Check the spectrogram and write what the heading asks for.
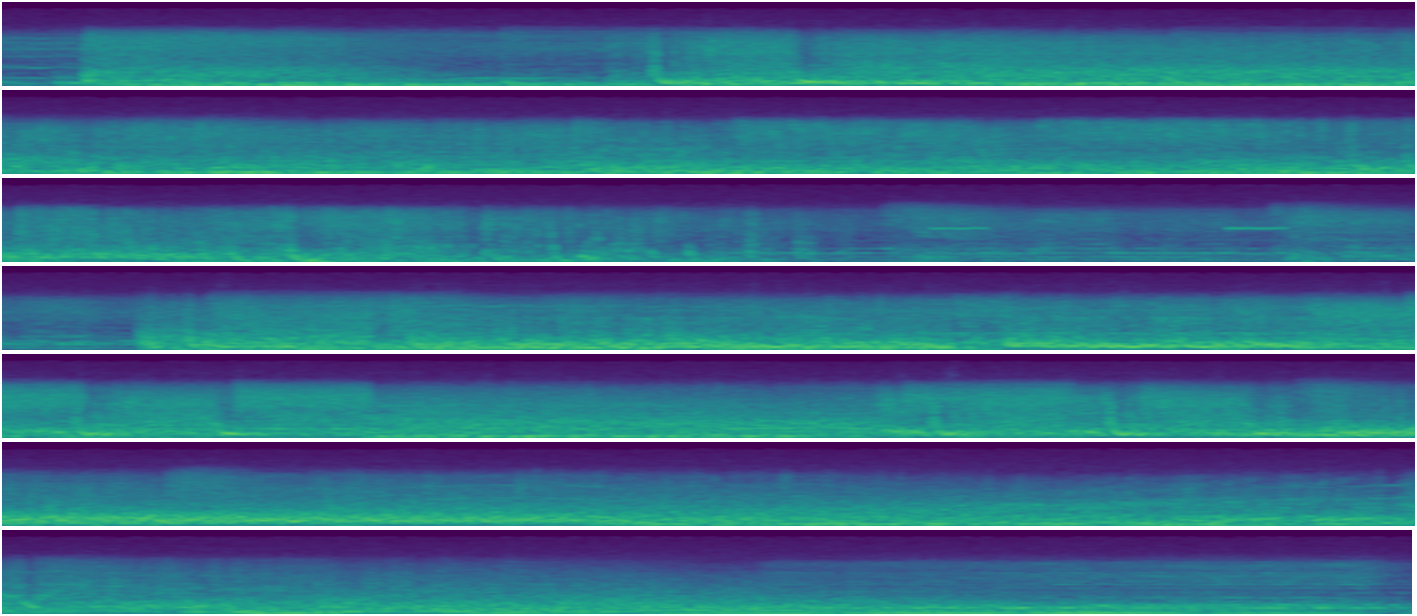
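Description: Cartoon action soundtrack: dramatic music under loud explosion sound effects. The booms ease off from about twelve seconds in and return abruptly a couple of seconds later.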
